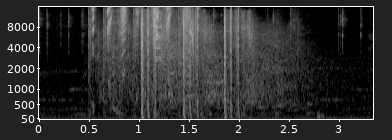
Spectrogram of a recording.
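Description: Gunfire in a shooter video game comes as a quick run of sharp shots, loudest in the middle, over a low steady background hum, then fades to a single later pop.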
